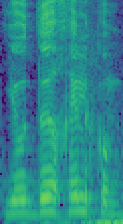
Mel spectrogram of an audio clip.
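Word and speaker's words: يدخلكم: പറയണം തൊട്ടുവെച്ച് പോയാൽ പോരാ അപ്പൊ യുദ്ഹിൽക്കും ദ് എന്നുള്ളത് എടുത്തു പറയണം വയുദഹിൽക്കും ജന്നാത്ത് അവിടെ നൂനിന്റെ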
